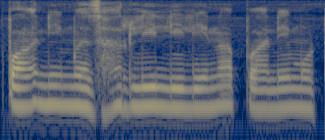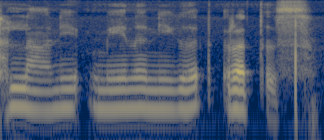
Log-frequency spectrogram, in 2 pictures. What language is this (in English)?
Marathi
